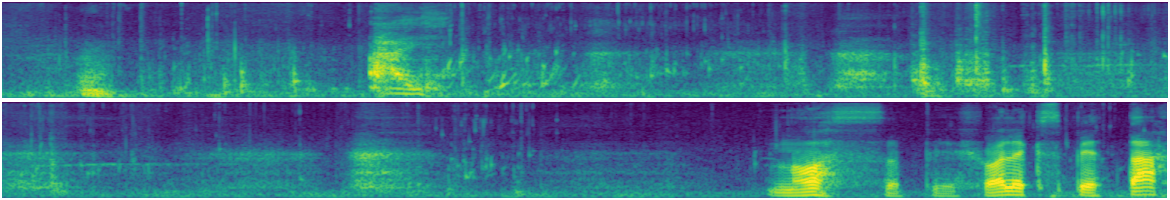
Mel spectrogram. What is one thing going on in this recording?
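A large fish splashes in water beside a boat.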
